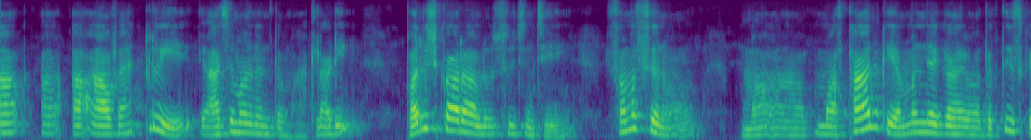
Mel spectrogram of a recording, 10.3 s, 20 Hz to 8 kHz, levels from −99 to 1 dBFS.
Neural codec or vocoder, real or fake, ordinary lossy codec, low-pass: codec, 16 kHz, 4.8 kbps, FACodec; fake; none; none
